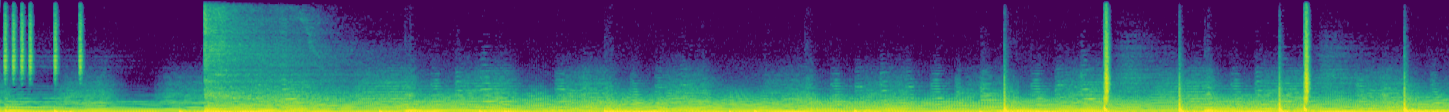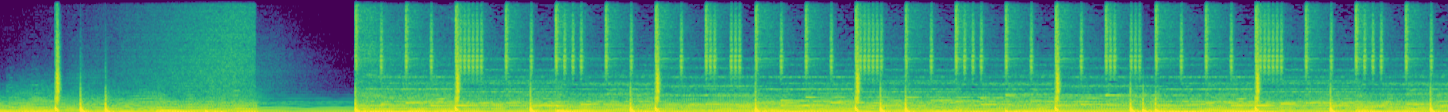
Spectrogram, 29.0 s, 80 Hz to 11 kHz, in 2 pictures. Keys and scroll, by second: 6.3 ctrl+d.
